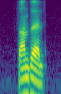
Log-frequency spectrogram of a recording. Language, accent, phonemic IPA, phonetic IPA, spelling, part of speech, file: Armenian, Eastern Armenian, /sɑnˈd͡zel/, [sɑnd͡zél], սանձել, verb, Hy-սանձել.ogg
- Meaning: 1. to bridle 2. to restrain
